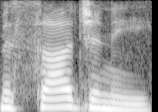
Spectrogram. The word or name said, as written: misogyny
